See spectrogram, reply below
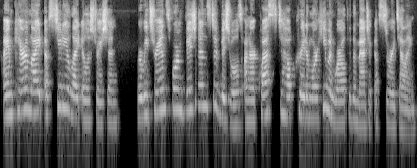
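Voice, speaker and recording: A woman's voice: fairly high pitch, animated, fairly quick, fairly bright tone, rough recording. A woman hosting a podcast interview, opening with a polished, upbeat scripted introduction. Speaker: podcast host.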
